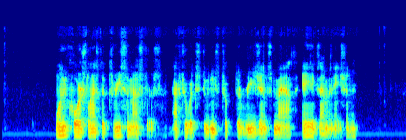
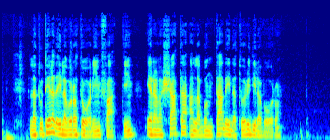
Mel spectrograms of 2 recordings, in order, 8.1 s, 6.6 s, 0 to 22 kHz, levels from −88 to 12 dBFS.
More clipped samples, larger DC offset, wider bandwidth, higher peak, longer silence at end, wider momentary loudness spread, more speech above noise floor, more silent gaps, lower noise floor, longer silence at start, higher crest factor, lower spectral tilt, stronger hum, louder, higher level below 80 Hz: neither; neither; second, 11 kHz vs 15 kHz; about the same, -2 dBFS vs -4 dBFS; about the same, 1 s vs 1 s; about the same, 11 LU vs 10 LU; first, 43 dB vs 34 dB; neither; first, -64 dBFS vs -53 dBFS; first, 1.1 s vs 0.05 s; about the same, 20 dB vs 16 dB; about the same, -7.5 dB/octave vs -7.5 dB/octave; neither; about the same, -21 LUFS vs -20 LUFS; about the same, -40 dBFS vs -44 dBFS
